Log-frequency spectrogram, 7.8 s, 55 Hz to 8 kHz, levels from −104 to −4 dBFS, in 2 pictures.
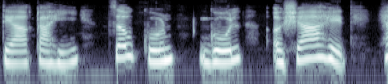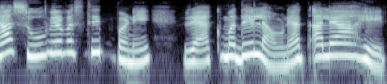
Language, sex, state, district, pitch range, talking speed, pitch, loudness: Marathi, female, Maharashtra, Gondia, 205-290 Hz, 110 wpm, 250 Hz, -15 LUFS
